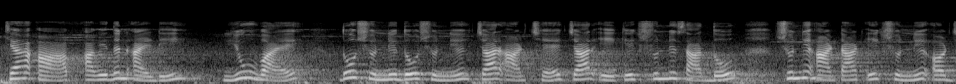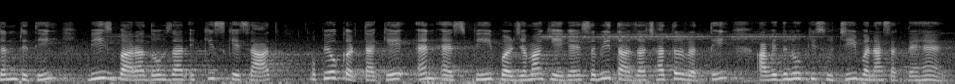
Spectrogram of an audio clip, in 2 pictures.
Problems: constant background noise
